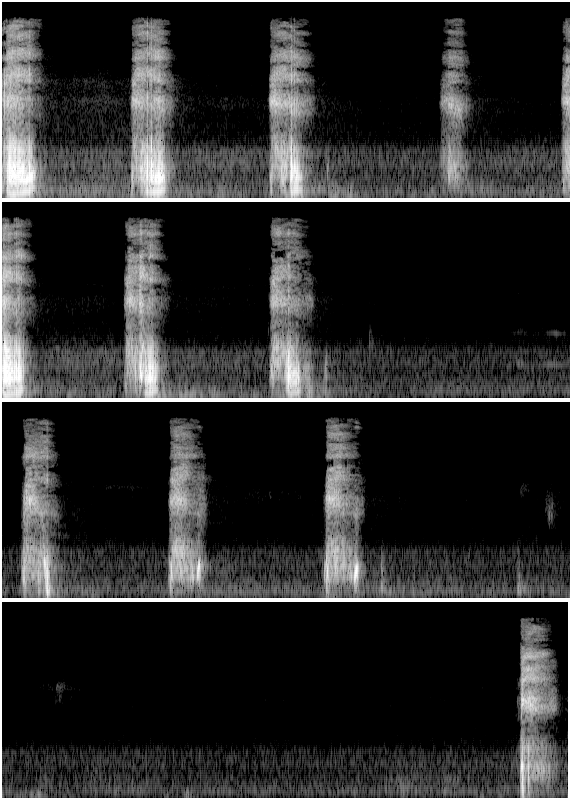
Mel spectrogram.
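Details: Pet cat coughing: a series of eleven short, sharp coughing bursts, about one per second, with pauses.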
